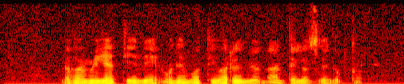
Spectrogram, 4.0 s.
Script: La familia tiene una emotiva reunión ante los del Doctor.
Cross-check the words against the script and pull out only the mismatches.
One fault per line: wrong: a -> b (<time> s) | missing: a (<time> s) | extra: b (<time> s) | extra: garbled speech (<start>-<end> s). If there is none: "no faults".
no faults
